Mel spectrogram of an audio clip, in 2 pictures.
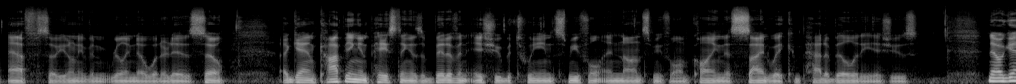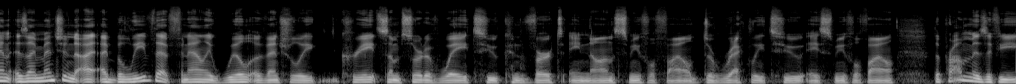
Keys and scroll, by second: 3.3 super+z, 5.7 super+-, 6.2 super+-.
